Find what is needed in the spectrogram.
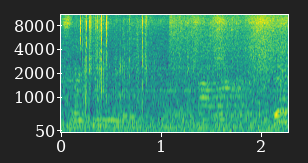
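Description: Faint, indistinct voices, with a brief crinkle of plastic snack packaging being handled near the start.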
